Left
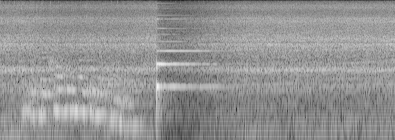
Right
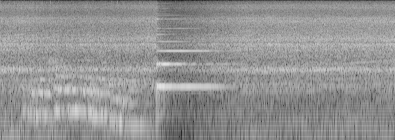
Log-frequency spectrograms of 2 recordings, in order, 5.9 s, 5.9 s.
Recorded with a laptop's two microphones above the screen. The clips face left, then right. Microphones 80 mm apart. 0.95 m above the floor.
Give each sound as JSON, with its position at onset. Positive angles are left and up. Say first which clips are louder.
{"t": 0.3, "sound": "a woman speaking", "louder": "left 1 dB", "side_deg": 40, "distance_m": 0.9}
{"t": 2.4, "sound": "a guitar", "louder": "left 2 dB", "side_deg": 35, "distance_m": 0.7}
